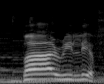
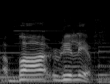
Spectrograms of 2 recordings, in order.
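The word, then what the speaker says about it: bas-relief: public art pieces o bus relief sculpture pronounced as bar relief yun pala ang tama It's bar relief nina general Peralta general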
